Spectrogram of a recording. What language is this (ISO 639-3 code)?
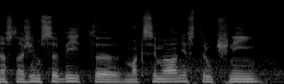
ces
